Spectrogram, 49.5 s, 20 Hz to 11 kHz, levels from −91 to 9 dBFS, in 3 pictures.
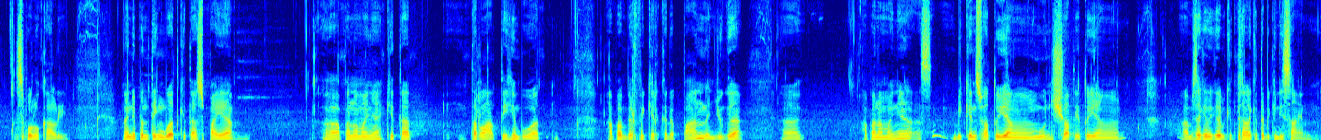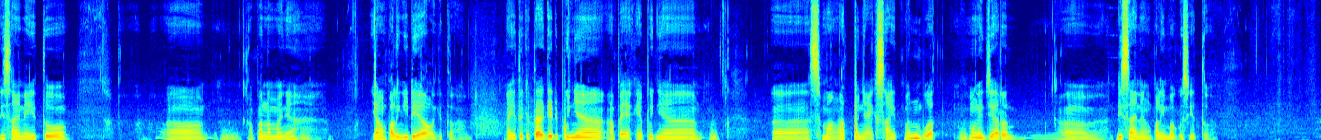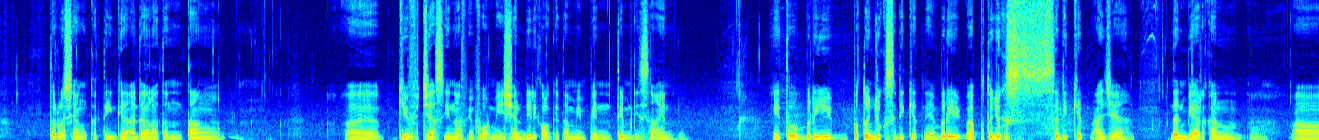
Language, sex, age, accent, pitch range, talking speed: Indonesian, male, 20-39, native, 115-140 Hz, 115 wpm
